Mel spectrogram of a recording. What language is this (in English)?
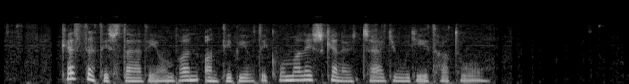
Hungarian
